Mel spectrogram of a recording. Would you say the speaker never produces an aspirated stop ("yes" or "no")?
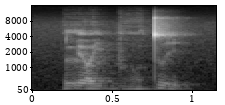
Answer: yes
